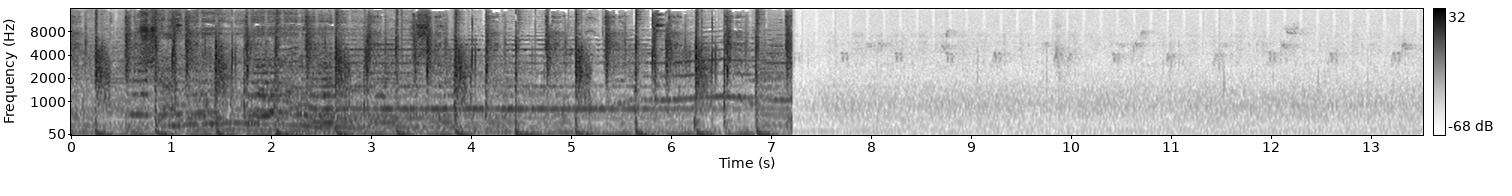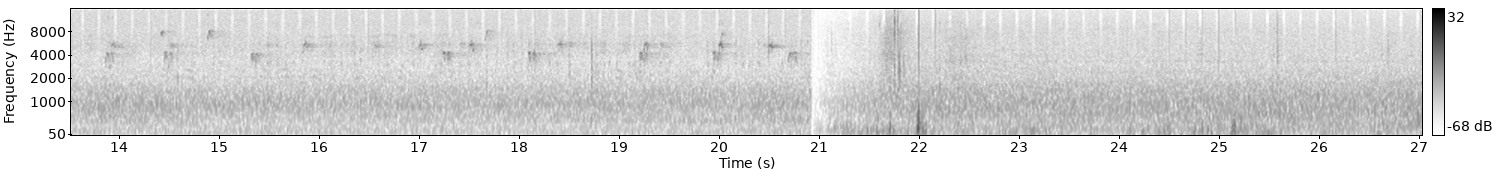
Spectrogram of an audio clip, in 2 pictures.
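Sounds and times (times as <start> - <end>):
steady low hiss: 0.0 - 27.0
small birds chirping: 7.6 - 21.0.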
